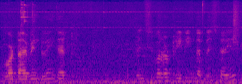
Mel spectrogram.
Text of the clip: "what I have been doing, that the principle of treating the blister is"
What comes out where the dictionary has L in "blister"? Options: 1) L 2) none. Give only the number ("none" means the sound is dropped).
2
